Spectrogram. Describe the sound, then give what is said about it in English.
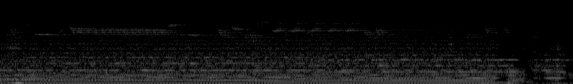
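Soft birdsong chirps over a steady rustle of wind through the leaves of a bamboo forest, a continuous, fairly quiet outdoor wash that holds evenly for about five seconds before thinning out. “The rustling of the wind in the leaves and the field of birds accompany your walk.”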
